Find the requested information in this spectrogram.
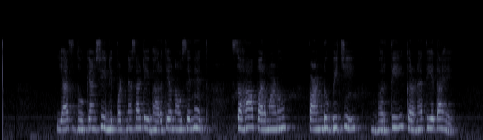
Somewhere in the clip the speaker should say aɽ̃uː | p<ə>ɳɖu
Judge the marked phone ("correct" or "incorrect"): incorrect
